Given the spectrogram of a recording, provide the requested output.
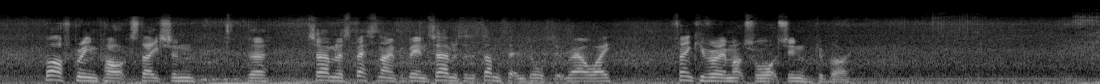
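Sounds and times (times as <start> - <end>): cars crawling in traffic: 0.0 - 11.0
road noise: 0.0 - 11.0.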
